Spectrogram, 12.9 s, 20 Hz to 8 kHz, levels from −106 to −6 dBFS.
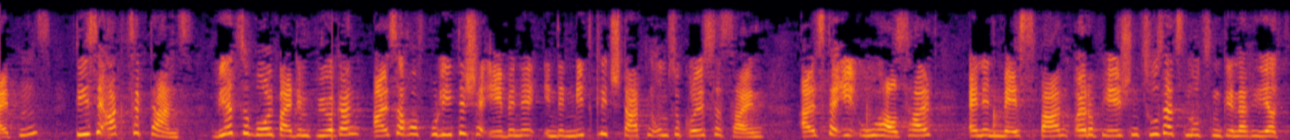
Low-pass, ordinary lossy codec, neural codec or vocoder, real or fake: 7.2 kHz; none; vocoder, 44.1 kHz, 128 mel bands every 256 samples, BigVGAN v2; fake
